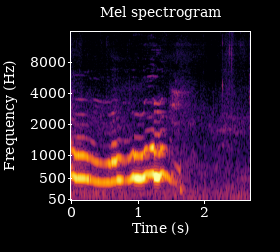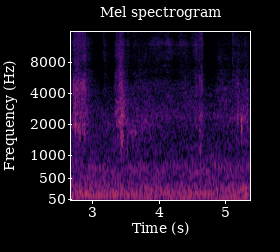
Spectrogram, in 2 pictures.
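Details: Kittu, a female Siberian Husky, goes out of control with excitement on hearing talk of going out: one drawn-out, wavering, howl-like whine that rises and falls for under two seconds, then near silence with faint background noises.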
